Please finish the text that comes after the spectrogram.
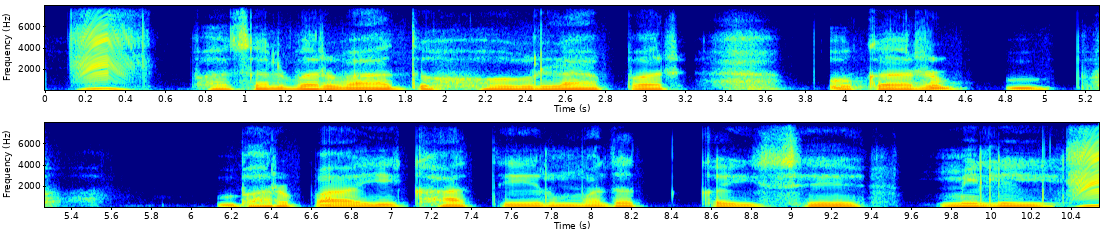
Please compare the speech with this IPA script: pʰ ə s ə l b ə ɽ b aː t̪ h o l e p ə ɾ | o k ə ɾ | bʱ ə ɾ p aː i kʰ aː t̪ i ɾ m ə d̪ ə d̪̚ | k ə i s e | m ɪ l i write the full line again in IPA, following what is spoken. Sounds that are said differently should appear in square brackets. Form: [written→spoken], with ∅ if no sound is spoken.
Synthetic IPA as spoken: pʰ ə s ə l b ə [ɽ→ɾ] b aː [t̪→d̪] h o l [e→a] p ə ɾ | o k ə ɾ | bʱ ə ɾ p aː i kʰ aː t̪ i ɾ m ə d̪ ə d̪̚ | k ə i s e | m ɪ l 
